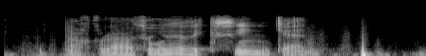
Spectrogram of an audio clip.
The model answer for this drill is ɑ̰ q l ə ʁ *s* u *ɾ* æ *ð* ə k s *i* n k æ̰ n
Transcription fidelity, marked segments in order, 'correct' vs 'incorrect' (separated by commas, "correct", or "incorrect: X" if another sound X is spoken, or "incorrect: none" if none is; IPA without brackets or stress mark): incorrect: θ, correct, correct, correct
